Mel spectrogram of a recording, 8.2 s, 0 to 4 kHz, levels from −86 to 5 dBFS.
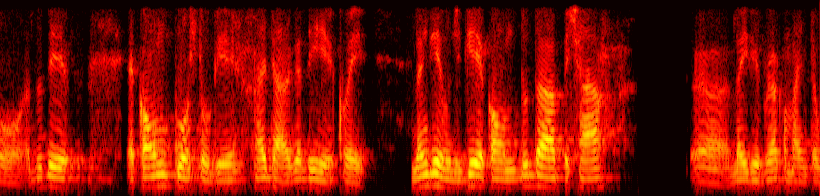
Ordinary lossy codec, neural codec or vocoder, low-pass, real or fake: none; none; 3.6 kHz; real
